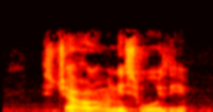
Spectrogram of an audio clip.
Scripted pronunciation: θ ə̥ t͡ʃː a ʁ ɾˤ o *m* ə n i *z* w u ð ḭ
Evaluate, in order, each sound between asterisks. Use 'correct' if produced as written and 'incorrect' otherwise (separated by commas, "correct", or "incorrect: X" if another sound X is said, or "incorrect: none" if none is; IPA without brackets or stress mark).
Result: correct, incorrect: s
